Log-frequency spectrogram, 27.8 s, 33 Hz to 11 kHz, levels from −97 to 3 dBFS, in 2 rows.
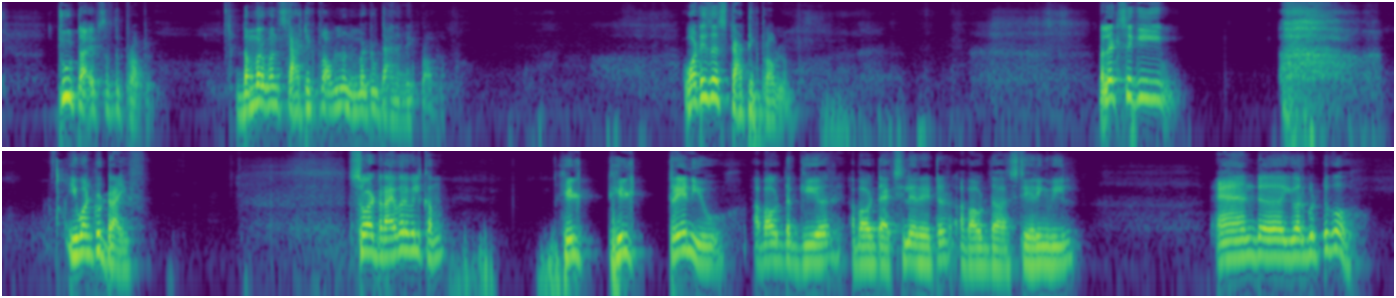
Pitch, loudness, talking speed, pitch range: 145 Hz, -18 LUFS, 110 wpm, 120-185 Hz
